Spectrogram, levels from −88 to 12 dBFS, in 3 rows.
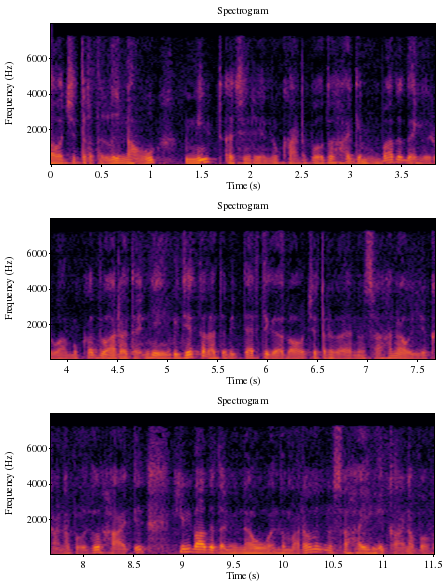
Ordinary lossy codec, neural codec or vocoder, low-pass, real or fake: none; codec, 16 kHz, 1.1 kbps, Voila-Tokenizer; none; fake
